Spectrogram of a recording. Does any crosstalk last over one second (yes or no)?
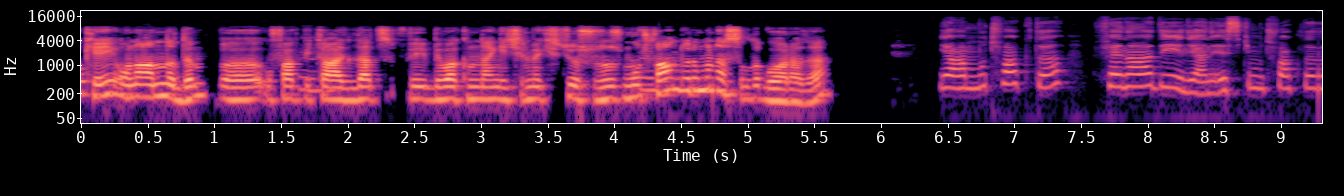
no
